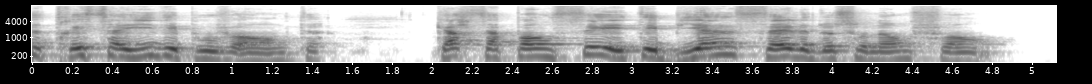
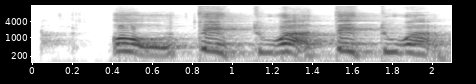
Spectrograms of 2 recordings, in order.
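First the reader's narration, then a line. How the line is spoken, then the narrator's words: Stammering in dread. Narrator (French): bégaya Jeanne, comme si le nom qui était sur les lèvres de sa fille et sur ses propres lèvres à elle eût été une malédiction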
